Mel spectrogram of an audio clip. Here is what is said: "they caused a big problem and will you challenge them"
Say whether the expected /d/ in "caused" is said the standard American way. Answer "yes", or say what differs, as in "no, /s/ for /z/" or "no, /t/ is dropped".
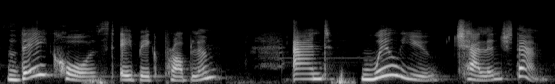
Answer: yes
